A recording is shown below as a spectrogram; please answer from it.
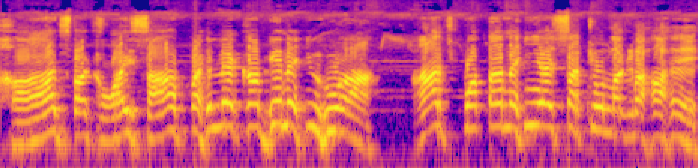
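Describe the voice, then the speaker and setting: The cartoonish character voice is high-pitched with a whiny tone. It speaks at a very slow pace. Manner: whiny, rustic.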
